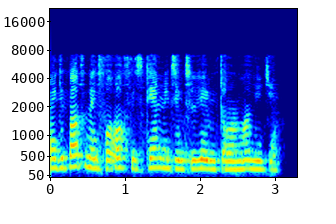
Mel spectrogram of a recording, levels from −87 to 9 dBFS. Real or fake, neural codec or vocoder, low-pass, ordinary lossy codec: fake; codec, 44.1 kHz, 1.7 kbps, Pupu-Codec; 7.2 kHz; none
